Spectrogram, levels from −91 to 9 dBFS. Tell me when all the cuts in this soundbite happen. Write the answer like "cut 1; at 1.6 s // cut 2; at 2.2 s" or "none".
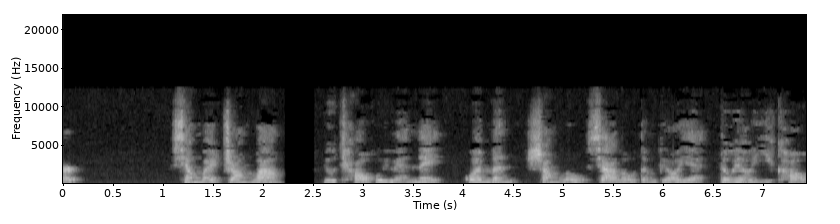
cut 1; at 3.9 s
